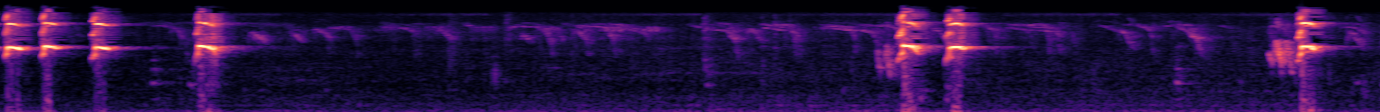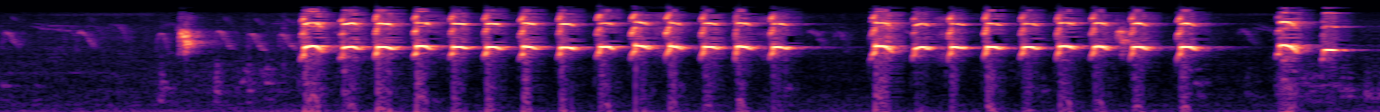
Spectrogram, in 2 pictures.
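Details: Green magpie (engkek keling) mixing scattered harsh, scratchy single notes and quieter pauses with two bursts of rapid, ringing repeated notes in the second half.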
